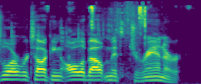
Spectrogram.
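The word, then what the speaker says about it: Myth Drannor: we're talking all about myth drer or as I said myth drainer when I was in this idea to Ed Mr Greenwood ever gracious reminded me that it's probably pronounced that way somewhere in the Realms right so uh go ahead and keep that one in your back pocket next time you can't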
